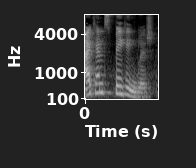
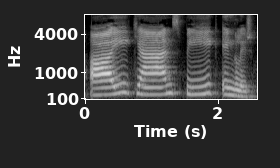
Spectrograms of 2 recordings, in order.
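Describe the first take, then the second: First: Words run together with a reduced can. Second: Each word is said separately and fully. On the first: It sounds fluent. The speaker calls it right. "मैंने कैन को पूरा बोला ही नहीं है" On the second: It sounds robotic. The speaker calls it wrong. "अलग अलग एक word को मत बोलेगा ... अगर आप ऐसे बोलेंगे तो आप रोबोट लगेंगे"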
